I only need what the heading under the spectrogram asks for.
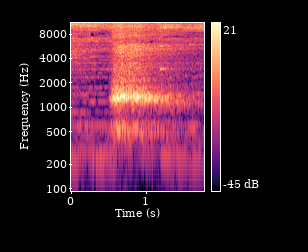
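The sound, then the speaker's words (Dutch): A single breath taken during a guided breathing exercise, in through the nose and out through the mouth. It is a brief, airy rush of air over a soft, steady musical drone. “Adem 2 keer in via je neus, in via je mond uit.”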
